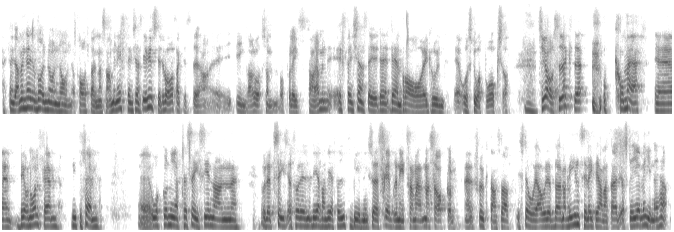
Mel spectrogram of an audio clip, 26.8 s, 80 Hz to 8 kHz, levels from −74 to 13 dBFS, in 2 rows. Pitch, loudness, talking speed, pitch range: 150 Hz, -21 LUFS, 190 wpm, 135-165 Hz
